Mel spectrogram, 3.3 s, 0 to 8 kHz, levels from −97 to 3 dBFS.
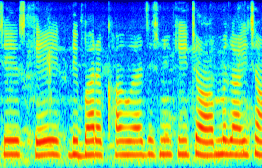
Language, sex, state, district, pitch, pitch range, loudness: Hindi, female, Punjab, Pathankot, 245 Hz, 245-250 Hz, -15 LUFS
